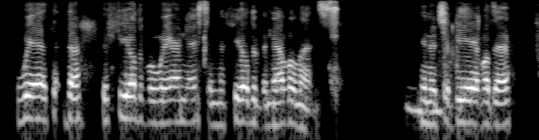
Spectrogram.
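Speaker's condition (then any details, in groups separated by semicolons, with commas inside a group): No condition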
